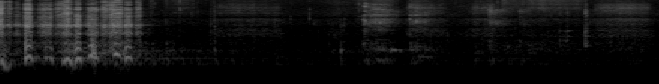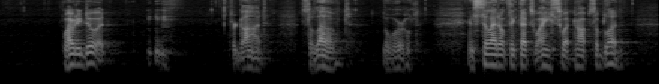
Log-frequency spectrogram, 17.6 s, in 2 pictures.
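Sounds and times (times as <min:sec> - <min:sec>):
voice imitating laboured breathing of a crucified man: 0:00.0 - 0:02.0
speech: 0:00.4 - 0:02.0, 0:09.8 - 0:11.1, 0:12.0 - 0:14.4, 0:15.0 - 0:17.2.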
